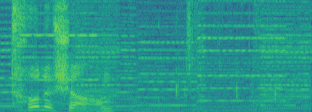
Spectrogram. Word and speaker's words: Tré-le-Champ: I'm gonna pronounce the P because I like that.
